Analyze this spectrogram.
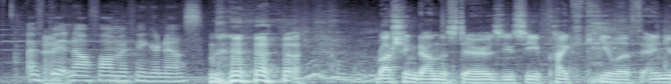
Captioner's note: laughs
